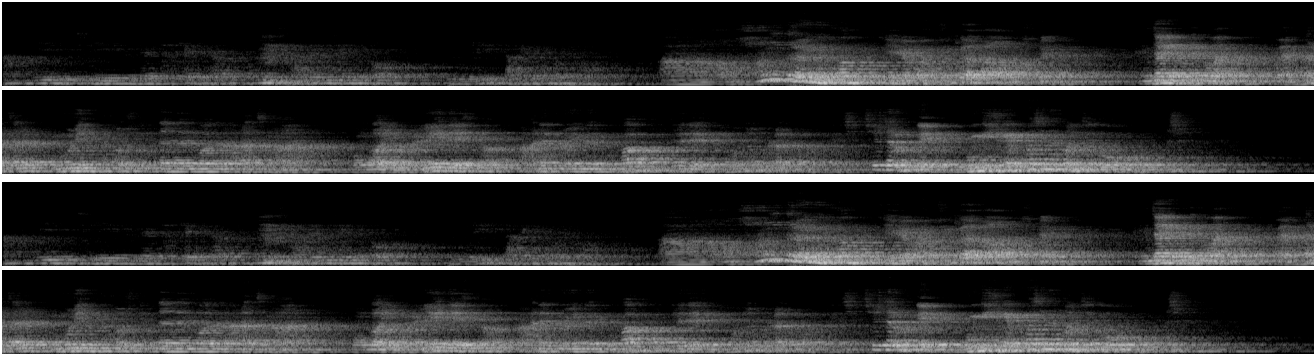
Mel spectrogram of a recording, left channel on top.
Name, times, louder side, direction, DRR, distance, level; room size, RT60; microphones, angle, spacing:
voice 1, 0.3-2.3 2.8-3.9 4.4-5.9, equal, 45° left, -11 dB, 0.8 m, -38 dB
voice 2, 6.6-10.5 11.4-12.2 12.7-14.4 14.7-16.1 16.6-20.1 20.4-21.5 21.8-22.4 22.7-24.4 24.7-24.9, equal, 45° right, -15 dB, 0.6 m, -24 dB
2.5 x 2.2 x 2.3 m, 2.8 s
head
